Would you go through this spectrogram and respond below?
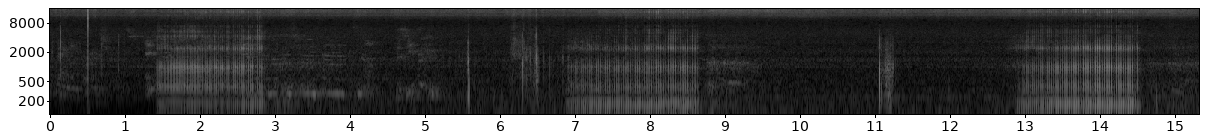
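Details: Loud, low rattling snores from a sleeping English Mastiff, three long noisy breaths separated by quiet exhalations.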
